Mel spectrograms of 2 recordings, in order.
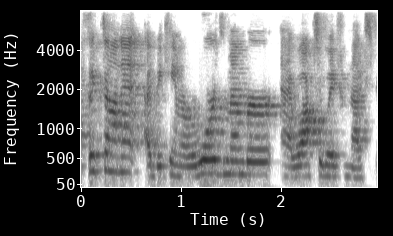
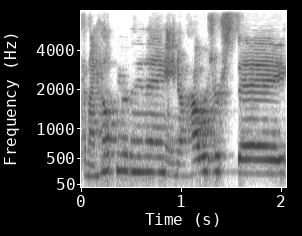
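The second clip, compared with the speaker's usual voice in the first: put-on friendly customer-service voice, higher; 3 semitones higher than usual. Retelling what the hotel clerk said at checkout: imitating friendly customer service voice. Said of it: "super customer service friendly".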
